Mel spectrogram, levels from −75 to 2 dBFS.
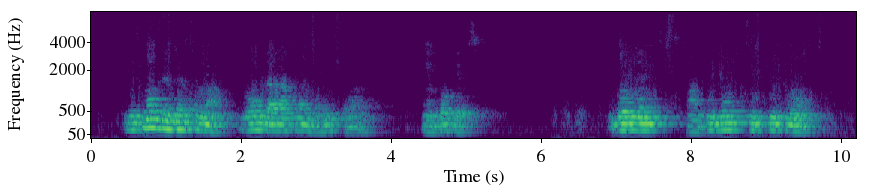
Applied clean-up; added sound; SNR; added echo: neural separator model SepFormer DNS4.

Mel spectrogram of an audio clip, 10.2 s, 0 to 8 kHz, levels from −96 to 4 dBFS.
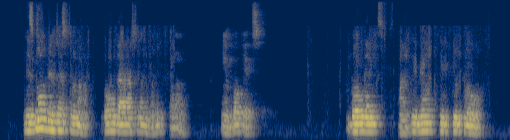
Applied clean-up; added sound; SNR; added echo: neural mask model DeepFilterNet 3.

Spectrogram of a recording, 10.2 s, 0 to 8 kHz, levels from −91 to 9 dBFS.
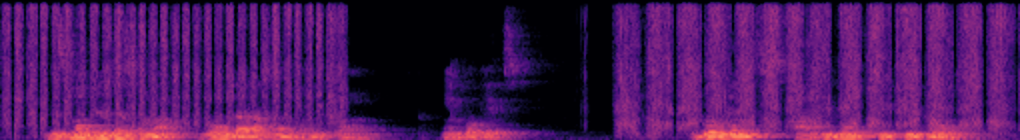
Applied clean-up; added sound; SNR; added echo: none; Tools; 19 dB; reverberation time 0.9 s.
